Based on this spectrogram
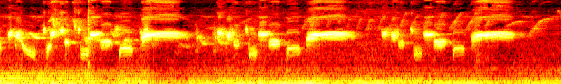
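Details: Asian pied starling song used as a lure for starlings that have stopped singing; mellow warbled and whistled phrases, slurred and gurgling, coming in short runs about every second.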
